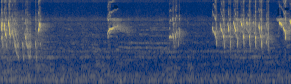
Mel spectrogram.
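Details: Canary ngeriwik lure song used as a master for juvenile canaries: a fast buzzy trill, a long pause broken by single high upslurred chirps, then a rapid rattling trill and a sharp final note.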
